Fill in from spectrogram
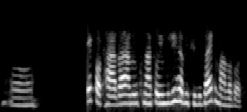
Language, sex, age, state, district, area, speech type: Assamese, female, 30-45, Assam, Jorhat, urban, conversation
